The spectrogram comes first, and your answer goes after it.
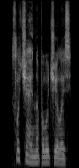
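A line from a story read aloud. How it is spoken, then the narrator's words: Confused. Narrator (Russian): растерянно ответил Пар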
